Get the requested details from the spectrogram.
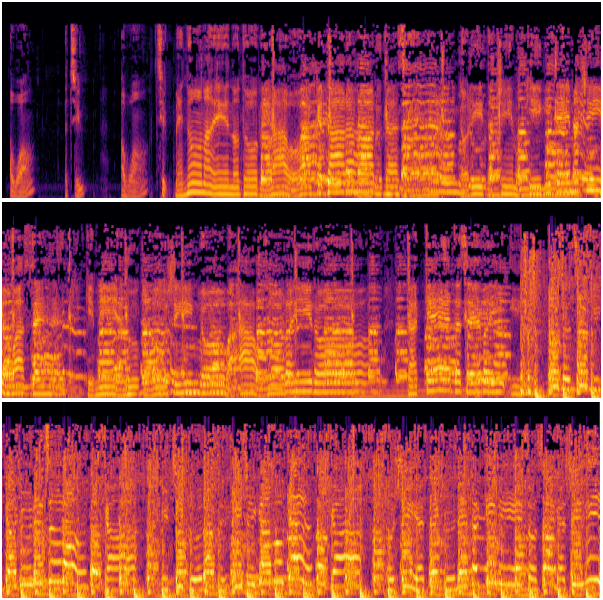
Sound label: swing arrangement with some drums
